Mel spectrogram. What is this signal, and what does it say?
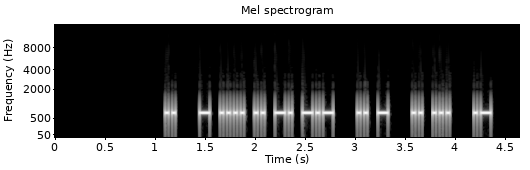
Morse code, heard as a keyed tone, about 34 wpm, 700 Hz. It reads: I THINK IT IS A
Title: Sets of 5 Words Encore 35wpm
